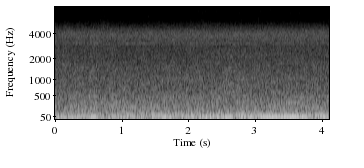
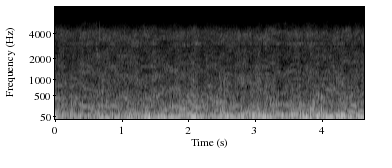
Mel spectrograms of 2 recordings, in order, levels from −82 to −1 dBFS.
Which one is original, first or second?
first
